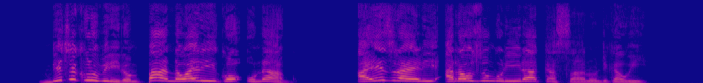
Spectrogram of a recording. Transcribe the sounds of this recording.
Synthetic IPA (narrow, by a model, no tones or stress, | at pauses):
ndit͡ʃikʰulupiɾiɾɔm̩pandawaɛɾikɔʔunaɡɔ | ais̬ɾaɛliʔatauzuŋɡuliɾakasanundikawḭːɾi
